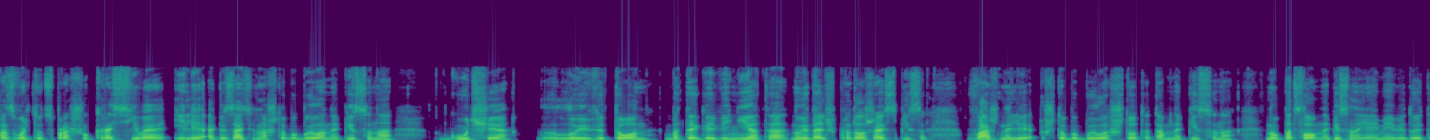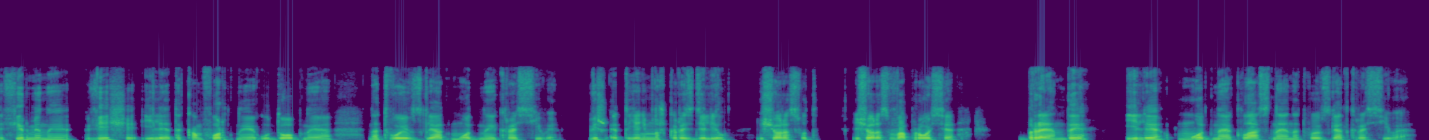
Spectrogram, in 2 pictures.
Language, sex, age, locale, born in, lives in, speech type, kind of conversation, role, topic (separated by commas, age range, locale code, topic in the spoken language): Russian, male, 45-49, ru-RU, Ukraine, United States, conversation, podcast, host, Как одежда влияет на твоё настроение?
